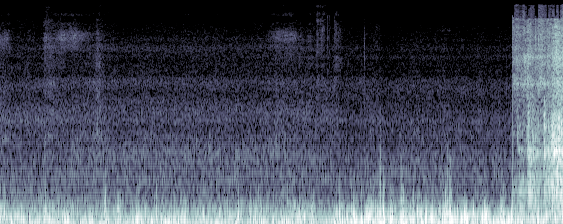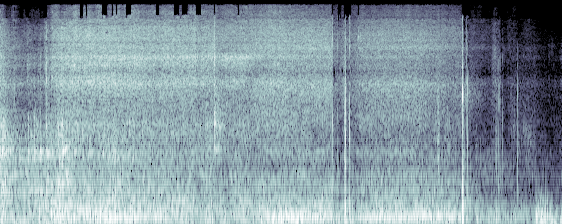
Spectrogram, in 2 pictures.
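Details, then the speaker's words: Electric fan switching on into a loud, rough rush with low buzzing hum, sluggish, stiff-turning motor running hot and vibrating; dry motor bushing and loose mounting bolts. "เอาพัดลมตัวนี้นะครับมันจะเปิดนะครับมันคือมันจะเปิดเวลาและเวลาเราเสียบปลั๊กน้ำมันอืดมึงมันเองนะมันหมุนมันไม่มันไม่คล่องอ่ะหนุนมันอยู่อ่ะเดี๋ยวจะเสียบปลั๊กให้ดูนะ"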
